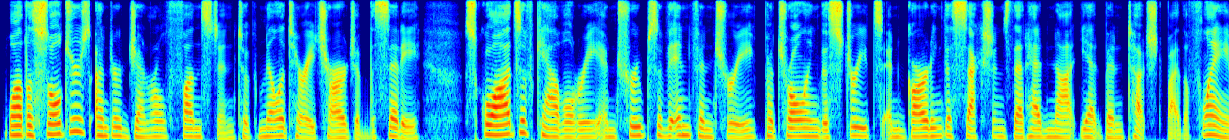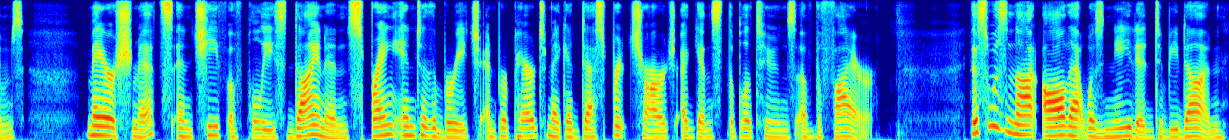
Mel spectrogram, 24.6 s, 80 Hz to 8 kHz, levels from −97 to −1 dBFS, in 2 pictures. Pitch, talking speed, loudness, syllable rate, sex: 165 Hz, 170 wpm, -22 LUFS, 4.6 syllables/s, female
